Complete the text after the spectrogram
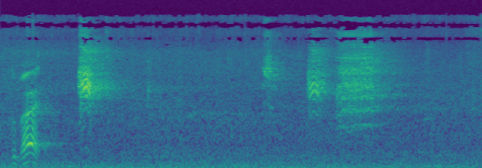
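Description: Birds call overhead.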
